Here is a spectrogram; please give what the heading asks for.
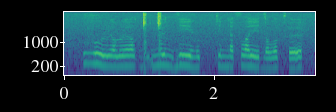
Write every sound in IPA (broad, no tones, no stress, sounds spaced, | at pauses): v o ɹ ø lˠ ɭ œː lˠ ɡ͡ǀ ṵ ŋ͡ǀ ø n d̪ eː ɳ u kː e n j a θ lˠ eː d œ lˠ u t̪ʰ œ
